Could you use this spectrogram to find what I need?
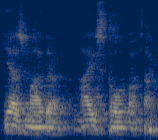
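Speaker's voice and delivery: low, hushed murmur; soft whispered confession. A narrator's reading. Son confesses into his mother's ear, hushed. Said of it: "whisper in her ears".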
